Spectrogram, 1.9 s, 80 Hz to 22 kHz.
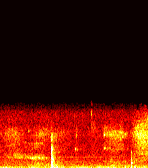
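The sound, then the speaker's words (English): A quiz countdown clock, set to 3 minutes for a rapid-fire round, ticks quietly, two soft ticks about a second apart over a faint steady background hiss, with no one speaking. “if you could put that in place, producer Ross, that would be fantastic. There we go. 3 minutes on the clock.”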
